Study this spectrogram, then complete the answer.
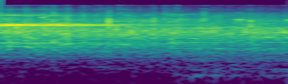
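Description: Student crowd at a boys high school basketball game, Madison Southern vs Sayre, cheering and applauding after a made free throw; a dense, steady roar of claps and shouts from a packed section.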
